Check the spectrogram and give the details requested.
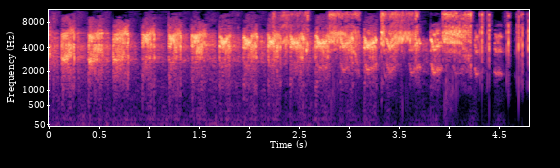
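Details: Swiftlet lure call, made to attract young swiftlets into a new nesting building: a dense run of high, sharp twittering chirps, about four per second, merging into a rougher chatter near the end.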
